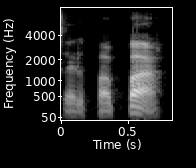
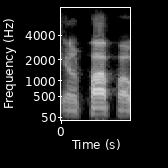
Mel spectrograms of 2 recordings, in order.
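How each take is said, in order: First: "papa" said pa-PA, weight on the last syllable; shifted final stress. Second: "papa" said PA-pa, weight on the first syllable; stress on second-last syllable. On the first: Teacher shows what the accent mark does, final-syllable stress on "papa". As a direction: land firmly on the second pa of "papa". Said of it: "It's shifted stress". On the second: Teacher shows a word needing no accent mark, first-syllable stress on "papa". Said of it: "the stress is on the second and last syllable". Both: Shown as a demonstration.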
